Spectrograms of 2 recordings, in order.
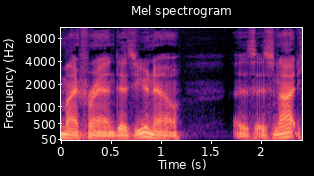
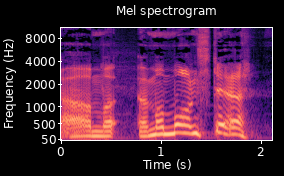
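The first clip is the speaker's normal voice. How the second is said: put-on Scottish accent, much higher; 10 semitones higher than usual. One player acts out a monster for the other to guess: Groundskeeper Willie voice. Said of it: "that was a groundskeeper Willie".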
